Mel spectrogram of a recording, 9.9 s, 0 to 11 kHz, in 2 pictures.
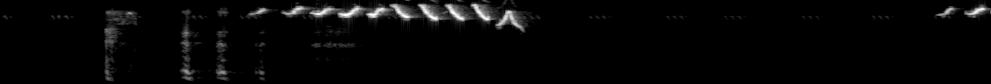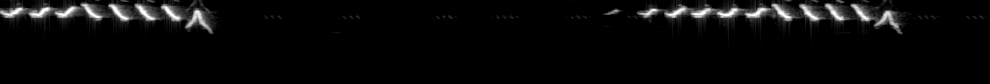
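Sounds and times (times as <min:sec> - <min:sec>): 
yellow warbler singing its sweet whistled phrase: 0:01.2 - 0:02.7, 0:04.2 - 0:09.8.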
